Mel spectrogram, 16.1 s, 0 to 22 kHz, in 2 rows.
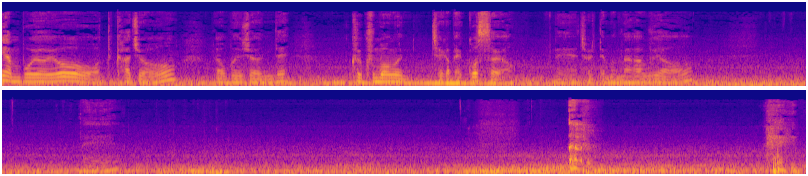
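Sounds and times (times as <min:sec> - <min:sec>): car cabin rumble: 0:04.7 - 0:16.0
person coughing: 0:13.7 - 0:14.1.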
